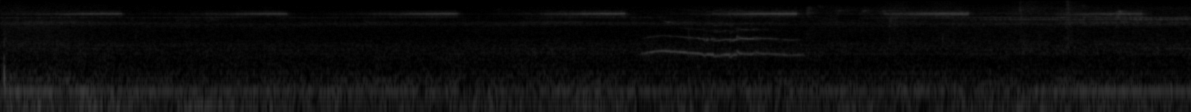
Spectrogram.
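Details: Orange-and-white stray cat nicknamed Skeleton Niki, filmed outdoors in Japan: one drawn-out meow around five seconds in, wavering then falling, set against a steady low hum and a faint repeating high tone.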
